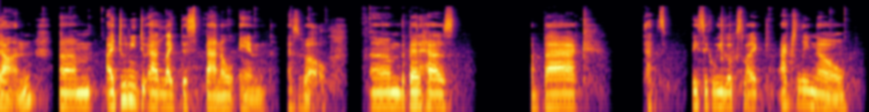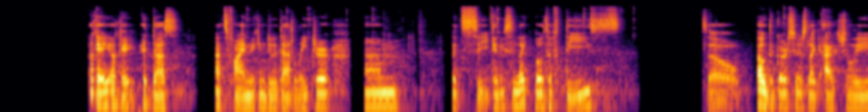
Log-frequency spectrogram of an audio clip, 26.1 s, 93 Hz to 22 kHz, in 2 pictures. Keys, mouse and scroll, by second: 3.4 shift+middle click, 4.3 middle click, 4.8 shift+middle click, 5.4 click, 10.1 scroll up 2, 10.8 scroll up 6, 11.1 shift+middle click, 11.9-12.4 scroll down 2, 12.4 shift+middle click, 13.2-13.5 scroll down 2, 13.7 middle click, 14.7 scroll down 1, 15.4-15.9 scroll down 2, 16.5 shift+middle click, 17.3 middle click, 17.9-18.2 scroll up 2, 18.2 shift+middle click, 19.2 Tab, 19.9 click, 20.3 shift+click, 21.5 shift+s, 22.3 middle click, 22.5-23.0 scroll down 5, 23.0 middle click, 23.5 Tab, 23.9-24.2 scroll up 1, 24.4 scroll down 1, 24.8 click, 25.2 shift+s.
